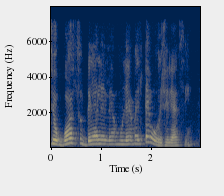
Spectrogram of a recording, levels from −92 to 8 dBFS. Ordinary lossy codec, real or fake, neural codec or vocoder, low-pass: MP3, 64 kbps; fake; vocoder, 22.05 kHz, 80 mel bands, HiFi-GAN; 7.2 kHz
